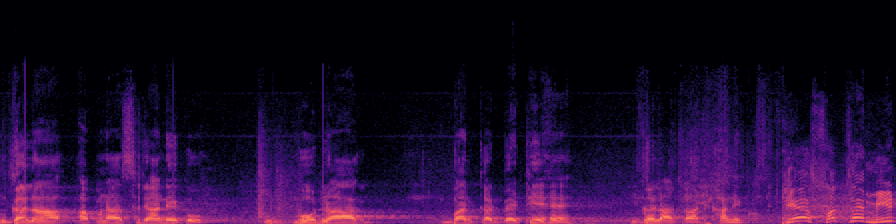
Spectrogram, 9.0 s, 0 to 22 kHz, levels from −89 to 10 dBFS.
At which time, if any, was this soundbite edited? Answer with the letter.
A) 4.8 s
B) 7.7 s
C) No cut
B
